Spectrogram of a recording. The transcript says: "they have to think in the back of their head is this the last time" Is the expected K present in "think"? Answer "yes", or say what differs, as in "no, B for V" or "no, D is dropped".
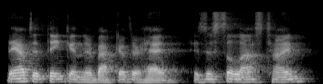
yes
